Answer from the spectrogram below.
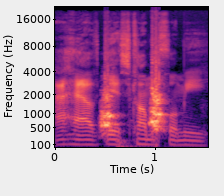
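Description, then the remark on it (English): A dog, an emotional support animal wanting to play, barks twice in short, loud bursts, overlapping a person talking steadily throughout. “People can hear him barking.”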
